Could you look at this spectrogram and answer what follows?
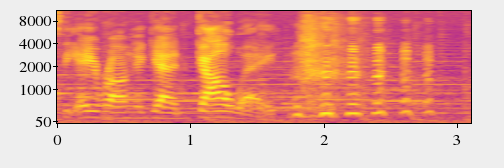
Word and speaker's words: Galway: pronounce the a-wrong again galway there we go there we go rhymes with hallway for some reason okay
